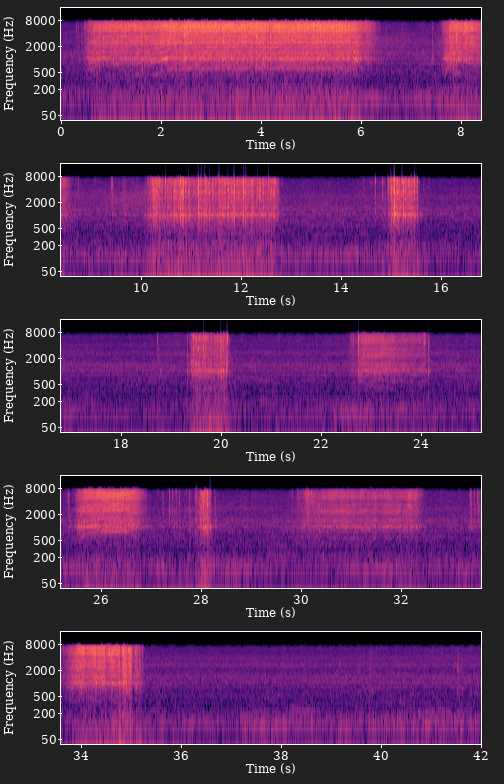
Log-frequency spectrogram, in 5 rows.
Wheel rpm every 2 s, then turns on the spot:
90, 160, 160, 40, 20, 30, 10, 10, 0, 10, 10, 20, 20, 50, 0, 30, 20, 50, 0, 0, 0.
10-16 18-22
